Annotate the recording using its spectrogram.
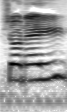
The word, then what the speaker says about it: Shawnee: he points the finger at the tractor company, tractor supply company in Shawnee in Oklahoma. – Shawnee, that's how you pronounce it.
